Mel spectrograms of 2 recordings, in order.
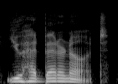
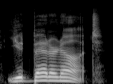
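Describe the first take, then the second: First: 'You had' is said as two full words. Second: 'You had' is contracted to 'you'd'.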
